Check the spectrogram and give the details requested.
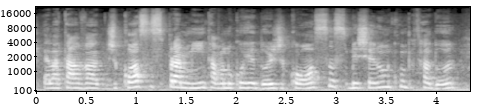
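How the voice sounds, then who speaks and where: A vlogger with a Brazilian Portuguese accent shares a personal story with her viewers, her medium-pitched voice brisk and fairly even in intonation over slight background noise. She is candid and emotional, repeating herself and calling her audience "gente".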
